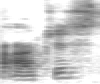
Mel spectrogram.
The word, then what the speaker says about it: Arches: take a look at the arch or arches depending how you pronounce it not also known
